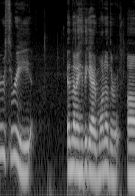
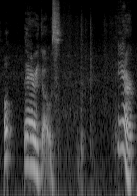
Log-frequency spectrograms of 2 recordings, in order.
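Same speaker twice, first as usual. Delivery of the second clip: cooing; 5 semitones higher, 4 dB quieter than usual. Real, not acted. Cooing at cat.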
